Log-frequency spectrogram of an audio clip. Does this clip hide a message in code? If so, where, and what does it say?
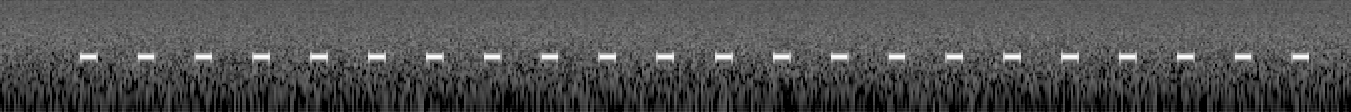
No, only evenly repeated beeps.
